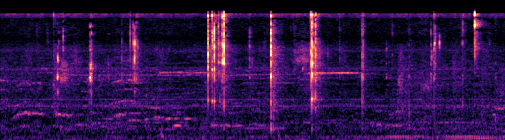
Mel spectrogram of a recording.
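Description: Chewing frozen chocolate: scattered sharp mouth clicks and crunches, the loudest a little past the middle, over a low steady hum.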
